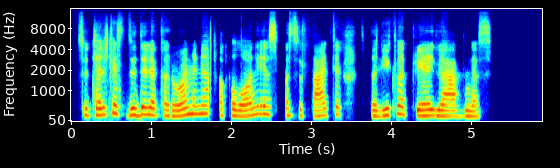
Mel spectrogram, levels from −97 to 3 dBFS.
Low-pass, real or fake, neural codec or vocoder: 14.4 kHz; fake; codec, 44.1 kHz, 2.6 kbps, DAC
